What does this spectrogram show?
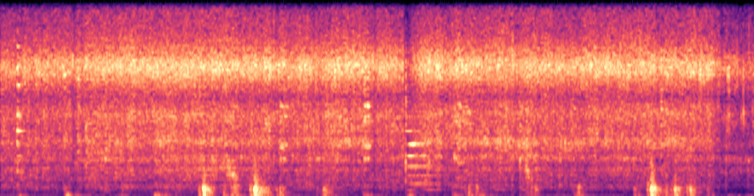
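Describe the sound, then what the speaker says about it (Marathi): Butter sizzles loudly and steadily in a pan while a spoon stirs and scrapes in irregular strokes, with occasional metallic clinks, for a simple potato bhaji. "आपण बटर टाकून घेतलेलं आहे थोडंसं हलवून घेऊ आता ह्याला"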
